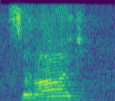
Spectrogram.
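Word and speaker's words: سِراج: اثنين، المؤتلف في صورة حروفه والمختلف في إعجامها، مثل سراج وسراح، الأول بكسر السين المهملة وبالجيم، والثاني بسين مهملة وحاء مهملة.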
